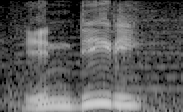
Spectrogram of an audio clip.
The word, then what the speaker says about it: Ndidi: There's a player on Leicester spelled N-D-I-D-I. Do you know how to pronounce that? – Ndidi.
